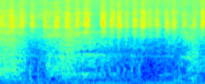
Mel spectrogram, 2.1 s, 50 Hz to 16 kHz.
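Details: Captive-born female western diamondback rattlesnake, about three years old and 3 to 3.5 feet long, irritated after things were moved around her, makes a dry, high, hissing buzz that pulses rapidly throughout, over a steady low electrical hum.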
